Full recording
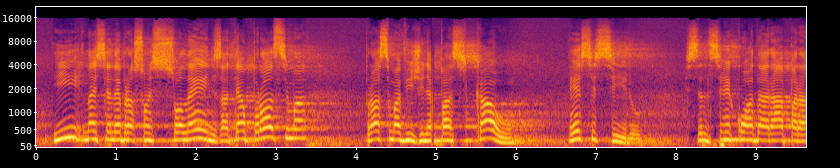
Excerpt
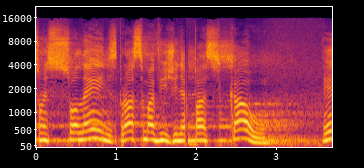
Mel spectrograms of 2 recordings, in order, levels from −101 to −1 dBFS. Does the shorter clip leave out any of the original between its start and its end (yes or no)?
yes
